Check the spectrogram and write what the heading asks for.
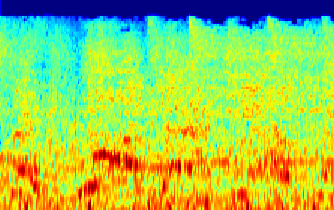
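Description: Punk band playing live: distorted electric guitar and held low bass notes, with a singer yelling into the microphone.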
